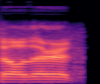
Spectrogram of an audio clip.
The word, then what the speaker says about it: other: to interact with other the word other can be tricky to pronounce for a lot of English as a second language speakers so it's ether short e ether even though it's spelled with an O It's Not O or all it's e I'm going to play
